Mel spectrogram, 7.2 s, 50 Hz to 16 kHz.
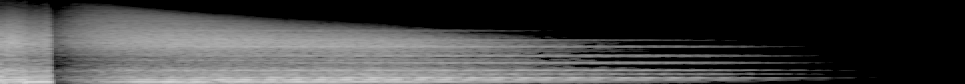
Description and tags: GUITAR STAB EFFECT in E
A guitar stab which repeats across the two stereo channels then has a huge reverb and a synthesizer effect following it. Original key is E and original tempo is 160BPM
axe, distorted, distortion, e, guitar, reverb, stab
